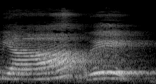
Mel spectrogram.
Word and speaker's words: प्यारे: अगला, इसमें भी आधा वर्ण है, इसके साथ इसको मिला के बोलेंगे प्यारे, प्यारे।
